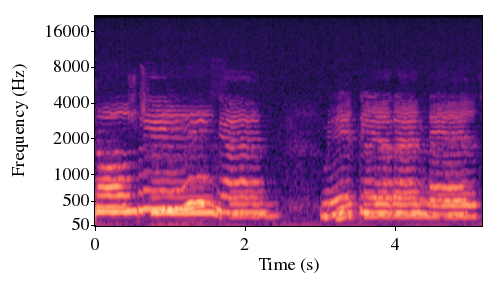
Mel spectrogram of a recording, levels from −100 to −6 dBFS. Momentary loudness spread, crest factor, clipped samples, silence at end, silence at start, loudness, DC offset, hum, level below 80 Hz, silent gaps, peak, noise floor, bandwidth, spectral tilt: 12 LU; 14 dB; under 0.1%; 0.05 s; 0 s; -25 LUFS; under 0.1%; none; -60 dBFS; none; -10 dBFS; -56 dBFS; 8.2 kHz; -7 dB/octave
